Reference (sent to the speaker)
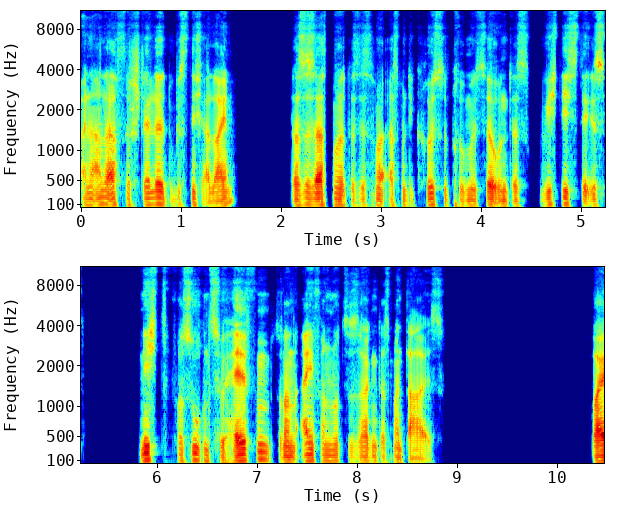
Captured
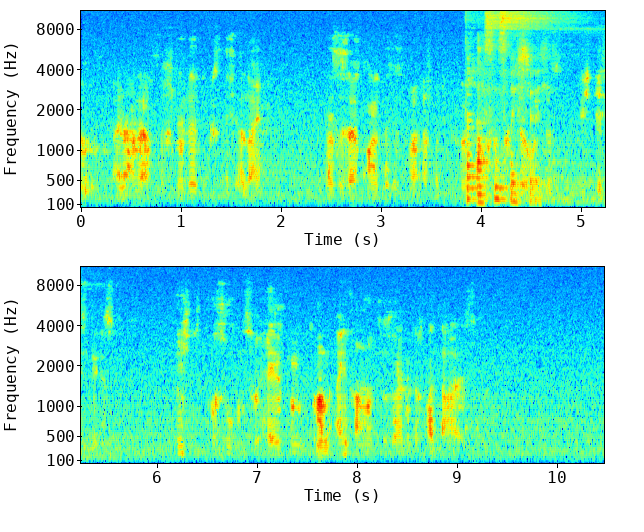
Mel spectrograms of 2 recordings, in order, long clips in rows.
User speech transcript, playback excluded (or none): Das ist richtig.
